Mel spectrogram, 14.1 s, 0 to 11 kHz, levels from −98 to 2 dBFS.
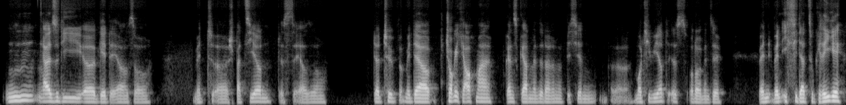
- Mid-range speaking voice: No, low, 110 Hz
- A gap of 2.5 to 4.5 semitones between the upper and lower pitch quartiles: Yes, average, 2.8 semitones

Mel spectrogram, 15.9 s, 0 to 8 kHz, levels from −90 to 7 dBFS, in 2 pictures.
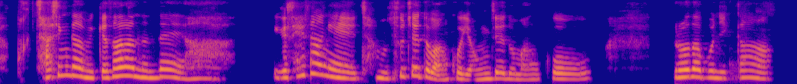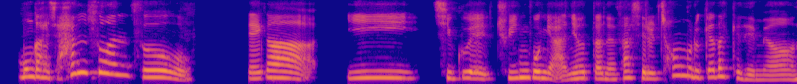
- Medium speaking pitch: No, high, 230 Hz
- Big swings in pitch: No, average, 4.1 semitones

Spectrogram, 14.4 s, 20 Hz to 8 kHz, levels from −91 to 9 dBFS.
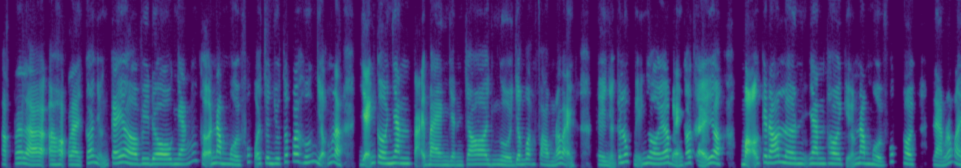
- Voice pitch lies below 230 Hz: No, high, 245 Hz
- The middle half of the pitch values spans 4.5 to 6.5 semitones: No, average, 3.7 semitones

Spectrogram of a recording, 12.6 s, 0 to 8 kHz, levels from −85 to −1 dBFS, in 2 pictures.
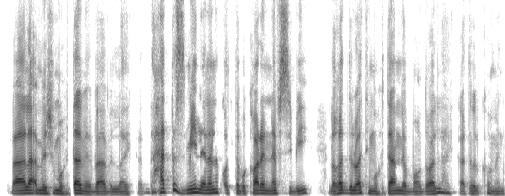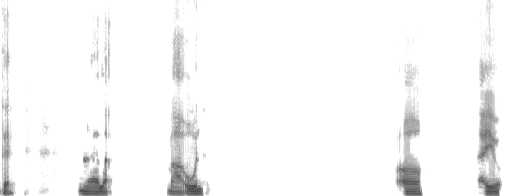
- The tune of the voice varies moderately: Yes, average, 3.5 semitones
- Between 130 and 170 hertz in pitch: No, low, 110 Hz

